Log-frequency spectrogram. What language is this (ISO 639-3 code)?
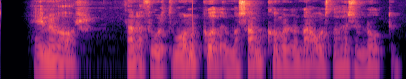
isl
